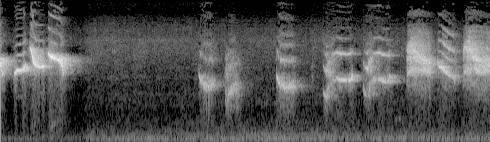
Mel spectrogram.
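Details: Wambie song as master recording to train songbirds: a loud twisting whistled opening, a pause, then scattered short chirps and paired notes, ending in dense, noisy, buzzy bursts.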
